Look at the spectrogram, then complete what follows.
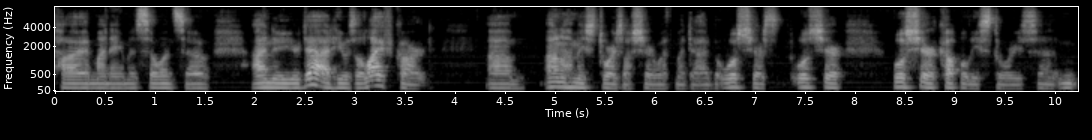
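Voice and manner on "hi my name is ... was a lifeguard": ordinary talk, nothing marked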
